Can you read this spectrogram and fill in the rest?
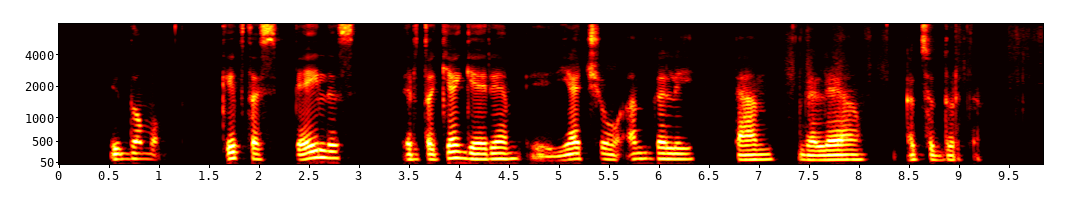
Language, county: Lithuanian, Vilnius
